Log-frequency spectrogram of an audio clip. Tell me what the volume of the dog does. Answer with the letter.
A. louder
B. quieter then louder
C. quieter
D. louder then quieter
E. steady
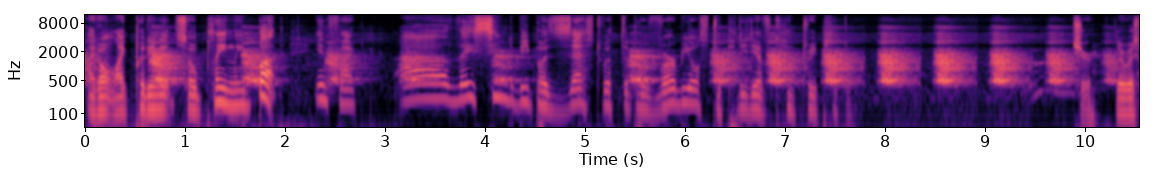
B.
